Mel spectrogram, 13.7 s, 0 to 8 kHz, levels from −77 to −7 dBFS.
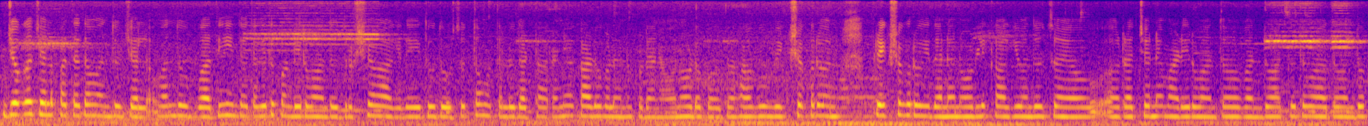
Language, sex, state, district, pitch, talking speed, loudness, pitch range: Kannada, female, Karnataka, Dharwad, 235 Hz, 135 wpm, -18 LUFS, 230-245 Hz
